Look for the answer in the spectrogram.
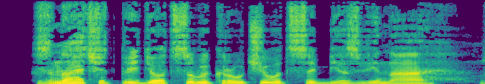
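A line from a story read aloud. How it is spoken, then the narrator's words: Sigh. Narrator (Russian): вздохнул Симон Тибо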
